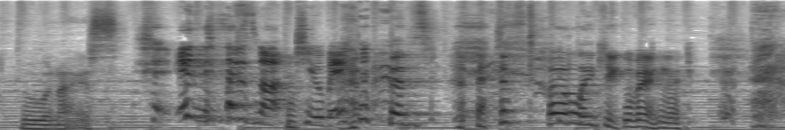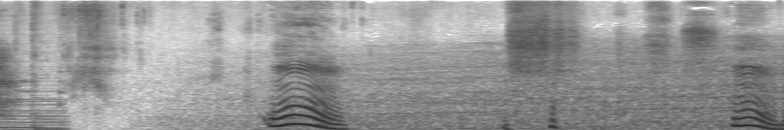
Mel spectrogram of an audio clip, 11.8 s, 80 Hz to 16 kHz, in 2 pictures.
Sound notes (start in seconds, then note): 6.3 Krispie crunching; 9.0 ominous music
